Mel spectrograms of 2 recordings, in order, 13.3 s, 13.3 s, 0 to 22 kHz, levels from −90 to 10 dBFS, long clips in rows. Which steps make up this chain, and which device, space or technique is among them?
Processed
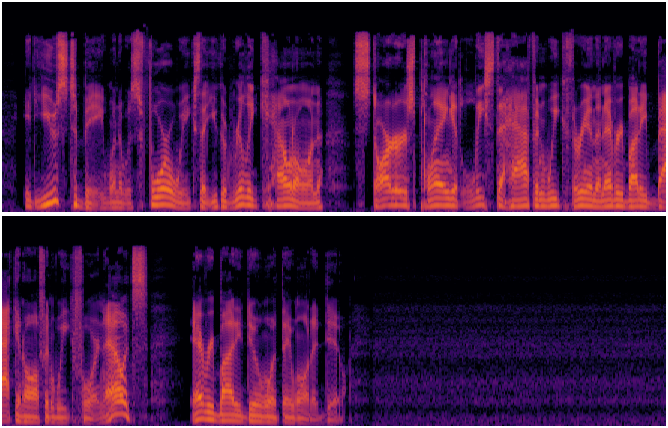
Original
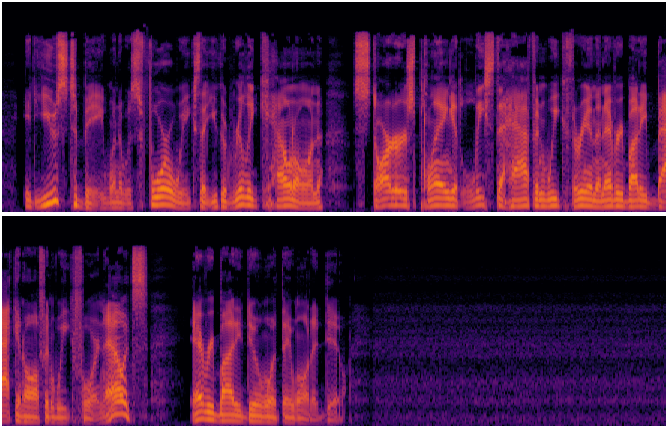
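low shelf boost with a cut just above (low-shelf EQ 77 Hz +5.5 dB; parametric band 270 Hz −4.5 dB 1.1 octaves)
level −2 dB

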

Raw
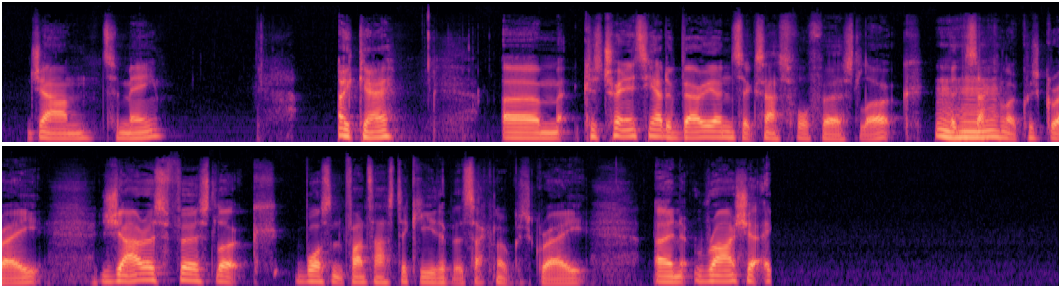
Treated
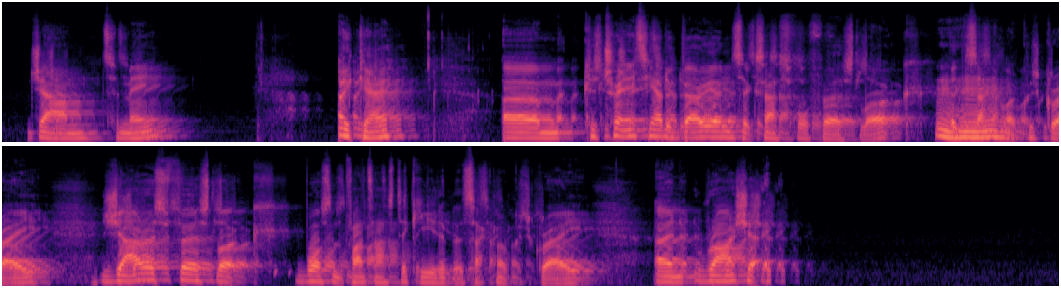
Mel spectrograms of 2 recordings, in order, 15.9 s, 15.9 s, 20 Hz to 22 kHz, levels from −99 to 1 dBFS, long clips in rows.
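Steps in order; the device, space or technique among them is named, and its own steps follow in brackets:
rockabilly slapback (tube saturation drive 11 dB, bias 0.35; tape delay 106 ms, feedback 25%, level −9.5 dB, low-pass 5,200 Hz)
level −8.5 dB

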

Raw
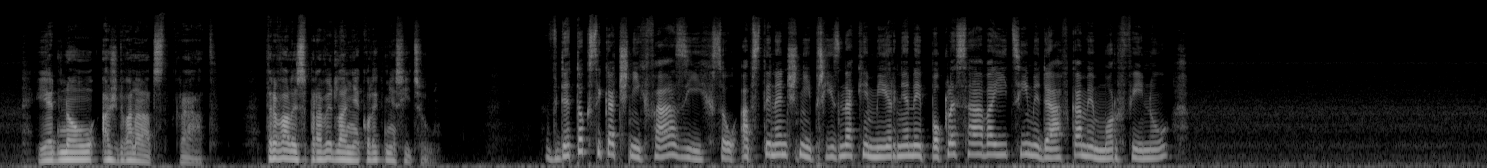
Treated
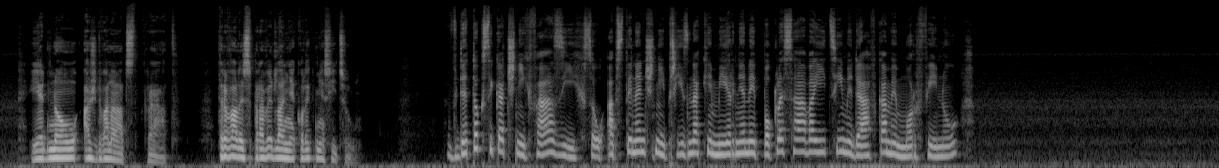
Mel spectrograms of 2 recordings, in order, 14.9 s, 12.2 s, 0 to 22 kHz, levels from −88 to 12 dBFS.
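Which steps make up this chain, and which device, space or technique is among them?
nightcore (speed change +22%)
level +3.5 dB

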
